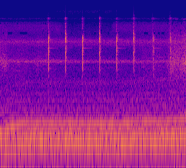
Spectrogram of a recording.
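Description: A turn signal ticks evenly.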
